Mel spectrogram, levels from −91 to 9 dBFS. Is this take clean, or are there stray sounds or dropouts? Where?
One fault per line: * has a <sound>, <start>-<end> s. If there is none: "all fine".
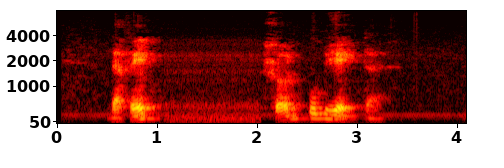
all fine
